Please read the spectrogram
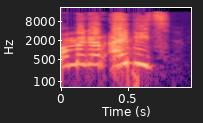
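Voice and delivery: full-on, very loud, shrill, high shriek. Retelling a scary moment in a game from a call: retelling own scream. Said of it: "I was screaming, like".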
